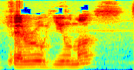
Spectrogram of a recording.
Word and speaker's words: Ferruh Yilmaz: Ferruh Yilmaz.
